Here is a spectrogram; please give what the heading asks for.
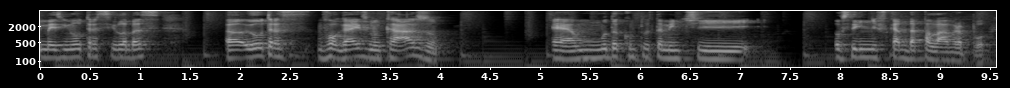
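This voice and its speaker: A young Brazilian man hosting a react video, chatting casually and enthusiastically, rambling with frequent restarts. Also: a little high. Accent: Brazilian Portuguese. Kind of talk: casual chat.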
